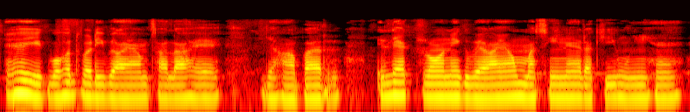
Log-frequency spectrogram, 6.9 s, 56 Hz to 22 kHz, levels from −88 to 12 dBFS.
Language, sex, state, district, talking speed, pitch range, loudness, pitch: Hindi, male, Bihar, Jahanabad, 130 wpm, 120-125 Hz, -17 LUFS, 120 Hz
